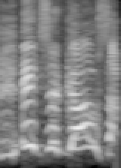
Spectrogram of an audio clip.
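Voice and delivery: high, hammed-up ghost-scare yelp; mock terrified cry. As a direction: squeal like a spooked fisherman. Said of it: "for them to go".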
